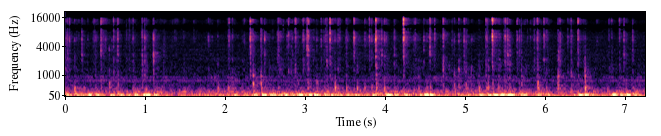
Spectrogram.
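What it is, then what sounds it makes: Laptop keyboard with plastic keys. Fingertips type steadily on the black plastic keys of a silver aluminium laptop, making a fast run of short, crisp key taps. Each tap is a brief, bright click over a constant low rumble that carries most of the sound, and the clicks die away almost at once.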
